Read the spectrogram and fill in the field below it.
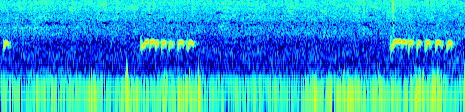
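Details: Wild local zebra dove during a trapping outing: two bursts of rapid, stuttering staccato coos, each a quick run of about six clipped notes, over a steady low rumble of background noise.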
